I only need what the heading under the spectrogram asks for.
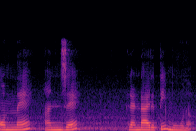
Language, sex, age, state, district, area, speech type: Malayalam, female, 30-45, Kerala, Palakkad, rural, spontaneous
